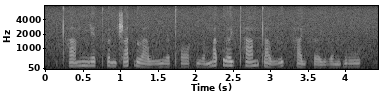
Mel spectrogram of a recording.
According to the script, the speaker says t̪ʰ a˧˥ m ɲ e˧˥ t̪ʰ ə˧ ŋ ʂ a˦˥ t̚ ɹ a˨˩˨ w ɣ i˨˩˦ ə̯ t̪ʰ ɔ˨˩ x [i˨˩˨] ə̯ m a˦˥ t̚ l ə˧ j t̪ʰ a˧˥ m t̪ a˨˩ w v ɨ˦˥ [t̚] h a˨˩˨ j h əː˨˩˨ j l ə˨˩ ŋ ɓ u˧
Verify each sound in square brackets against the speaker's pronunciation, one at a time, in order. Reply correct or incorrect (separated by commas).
correct, incorrect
